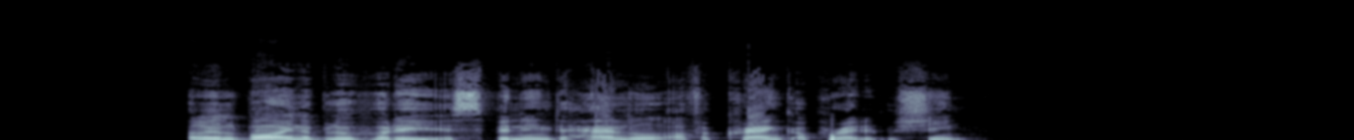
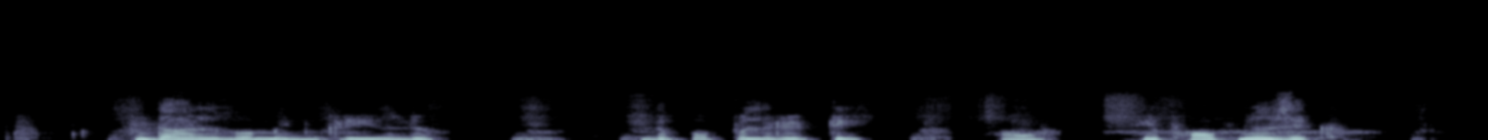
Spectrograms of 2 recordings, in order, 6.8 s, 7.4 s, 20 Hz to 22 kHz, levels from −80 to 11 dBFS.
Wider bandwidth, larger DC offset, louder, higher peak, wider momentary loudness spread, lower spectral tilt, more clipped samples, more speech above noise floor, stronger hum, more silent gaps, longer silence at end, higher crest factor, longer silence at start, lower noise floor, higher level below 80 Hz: first, 11.5 kHz vs 6.4 kHz; neither; about the same, -16 LUFS vs -18 LUFS; about the same, 0 dBFS vs -2 dBFS; about the same, 13 LU vs 13 LU; second, -4 dB/octave vs -7.5 dB/octave; neither; first, 68 dB vs 38 dB; neither; second, none vs 2.49-2.54 s; first, 1.95 s vs 0.75 s; about the same, 18 dB vs 16 dB; first, 0.95 s vs 0.65 s; first, -84 dBFS vs -55 dBFS; first, -52 dBFS vs -58 dBFS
